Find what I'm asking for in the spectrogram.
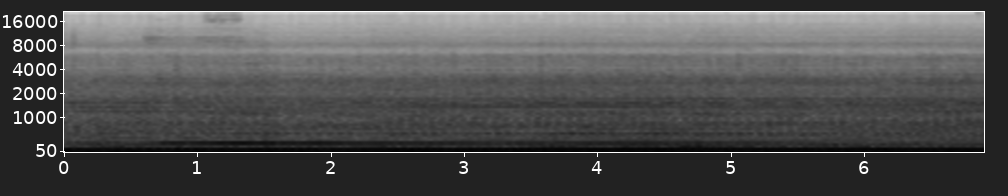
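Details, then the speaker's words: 2012 Bobcat S185 skid steer with a 4-cylinder turbo diesel and 6693 hours, running: even, low diesel drone at steady speed with no knocks or misses. Runs smooth and healthy. "This is a 2012 Bobcat S185 diesel skid steer. Just listen to this thing purr."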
